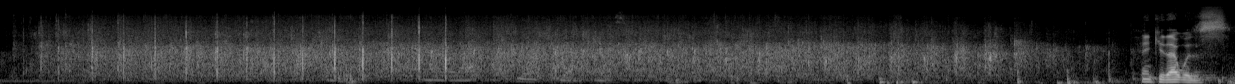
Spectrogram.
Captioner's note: applause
